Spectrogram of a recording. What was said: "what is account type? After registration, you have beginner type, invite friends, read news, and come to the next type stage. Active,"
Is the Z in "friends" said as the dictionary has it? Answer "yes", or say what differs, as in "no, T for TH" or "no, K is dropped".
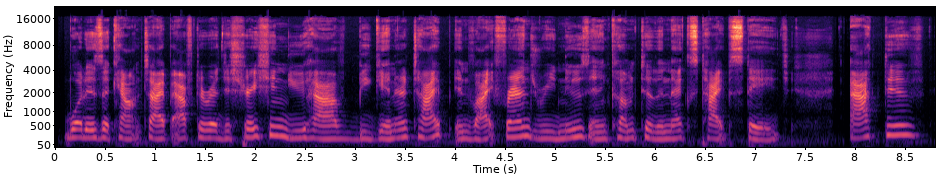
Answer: yes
